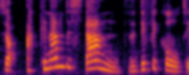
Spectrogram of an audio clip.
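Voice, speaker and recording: A woman's bright, sharp tone with a Greek accent, on a very clean recording with a silent background. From Greece (Athens), moved to Manchester at eleven. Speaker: community arts ambassador. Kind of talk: interview chat. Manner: halting, many fillers and restarts.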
